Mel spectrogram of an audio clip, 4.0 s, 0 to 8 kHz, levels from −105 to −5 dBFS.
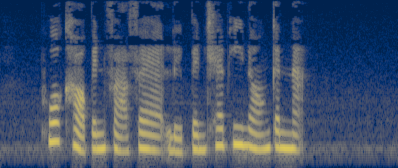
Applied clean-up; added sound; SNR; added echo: none; none; none; none.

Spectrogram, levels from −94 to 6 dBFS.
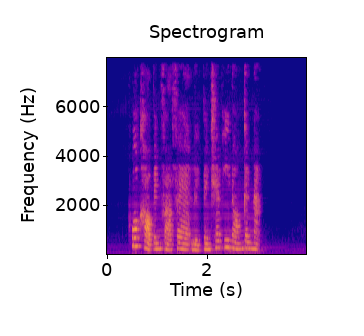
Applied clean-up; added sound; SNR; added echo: neural separator model SepFormer DNS4.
